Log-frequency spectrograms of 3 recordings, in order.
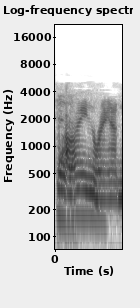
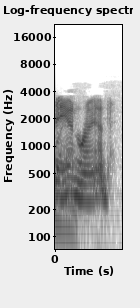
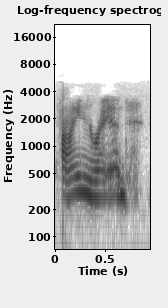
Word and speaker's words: Ayn Rand: It's Ayn Rand, not Anne Rand. I know that's common. People, call her Anne Rand, but it's actually Ayn Rand.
